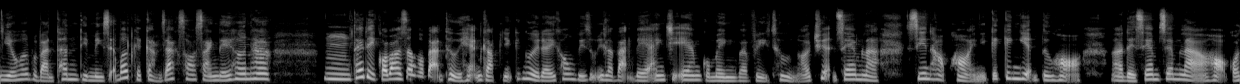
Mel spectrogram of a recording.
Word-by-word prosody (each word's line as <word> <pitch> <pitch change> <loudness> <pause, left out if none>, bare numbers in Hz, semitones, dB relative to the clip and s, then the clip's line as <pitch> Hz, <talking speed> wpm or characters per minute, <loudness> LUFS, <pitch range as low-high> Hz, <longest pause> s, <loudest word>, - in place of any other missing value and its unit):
nhiều 205 -1 0
hơn 235 +2 -3
vào 210 - -8
bản 165 -3 0
thân, 230 -1 -2
thì 215 - -4
mình 180 -2 -2
sẽ - - +2
bớt 300 +3 +1
cái 215 - -5
cảm 205 -9 -5
giác 235 +4 0
so 230 -3 -3
sánh 195 -3 -1
đấy 195 +2 -1
hơn 250 +1 +1
ha. 255 0 +4 0.5
Ừm, 250 -3 +1
thế 330 +8 +4
thì 305 -8 +2
có 225 - +5
bao 255 +1 +5
giờ 235 -1 +3
mà 185 - -3
bạn - - +4
thử 225 -8 +1
hẹn - - -1
gặp 190 -3 0
những 185 - -4
cái 260 - -14
người 240 -8 +1
đấy 175 +1 0
không? 245 +2 -4
Ví 200 - -3
dụ - - -7
như - - -2
là 200 - -1
bạn - - -1
bè, 180 - -1
anh 205 +4 0
chị - - +1
em 210 -1 0
của 180 - -6
mình, 165 -1 -1
và 165 -1 -5
phỉ 165 -1 -5
thử 190 -5 -2
nói 160 - -4
chuyện 290 - -1
xem 230 -1 +3
là 200 -5 0 0.3
xin 260 -1 +3
học 240 - -2
hỏi - - 0
những - - -6
cái - - -2
kinh 275 -2 0
nghiệm 255 - 0
từ 200 - -1
họ, 195 +1 +1 0.3
à, 180 -2 0
để 165 -3 +2
xem 230 +7 +3
xem 245 +1 +4
là 205 -3 +4
họ - - +3
có 180 0 -2
210 Hz, 325 wpm, -24 LUFS, 185-240 Hz, 0.5 s, có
